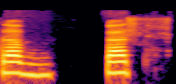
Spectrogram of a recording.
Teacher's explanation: when you join the ta and the ba, because of the shadda on top of the ba, you need to stress the ba sound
